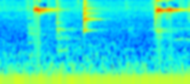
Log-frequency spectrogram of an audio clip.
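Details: Konin calls used to train young konin: three brief notes with long gaps, a high clear whistle, a sharp downward chirp, then another ringing whistle.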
